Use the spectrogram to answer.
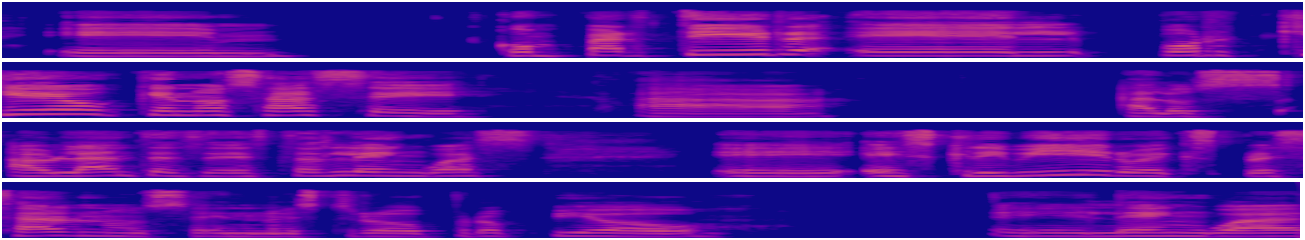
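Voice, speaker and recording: A woman whose first language is Purépecha, giving a conference talk and pausing often with fillers and restarts. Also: medium pitch, dry recording, clean studio sound. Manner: hesitant, many fillers and restarts. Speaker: invited speaker.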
